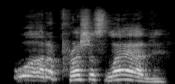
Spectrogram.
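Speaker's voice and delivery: high, slow British-tinged drawl; strange British accent. A narrator's reading. Guard addresses the boy at his desk, strange British accent. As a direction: put on a lofty, drawn-out British voice. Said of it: "said in a strange accent, British maybe".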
